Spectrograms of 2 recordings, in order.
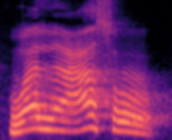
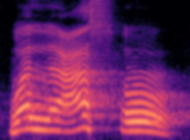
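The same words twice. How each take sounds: Both takes have the same delivery.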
